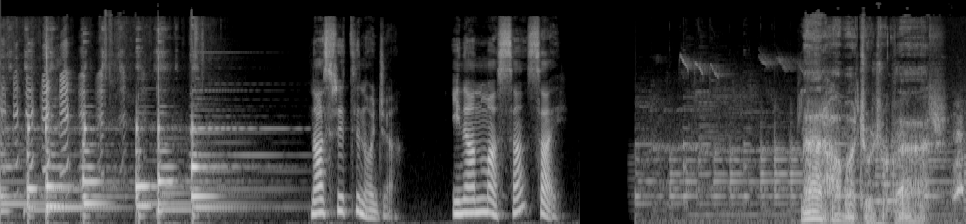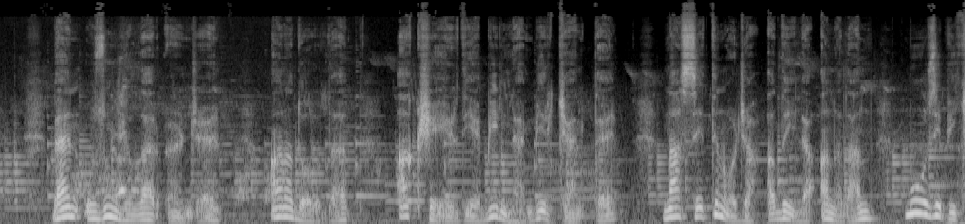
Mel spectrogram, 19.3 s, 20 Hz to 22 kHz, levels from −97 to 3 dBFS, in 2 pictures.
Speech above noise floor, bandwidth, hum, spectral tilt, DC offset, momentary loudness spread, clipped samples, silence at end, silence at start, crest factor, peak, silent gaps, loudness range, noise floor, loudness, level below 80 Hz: 26 dB; over 20 kHz; none; -5 dB/octave; under 0.1%; 18 LU; under 0.1%; 0 s; 0 s; 20 dB; -4 dBFS; 5.79-6.27 s; 4 LU; -50 dBFS; -24 LUFS; -48 dBFS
